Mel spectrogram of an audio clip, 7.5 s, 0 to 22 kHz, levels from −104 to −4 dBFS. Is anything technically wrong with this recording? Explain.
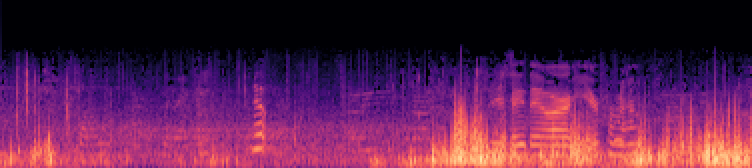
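Yes. Four short glitches break into the sound, at 1.07 to 1.11 s, 2.93 to 2.96 s, 5.10 to 5.13 s and 6.98 to 7.01 s, each about 30 ms long, heard as a chirp, squawk, click or short hole. This is damaged data in a compressed stream: corrupted bytes make the decoder misread frames, lose sync and jump to the next frame header.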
